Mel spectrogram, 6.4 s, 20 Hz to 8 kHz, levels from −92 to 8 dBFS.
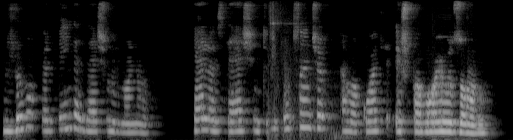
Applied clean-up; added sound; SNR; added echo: neural separator model SepFormer DNS4.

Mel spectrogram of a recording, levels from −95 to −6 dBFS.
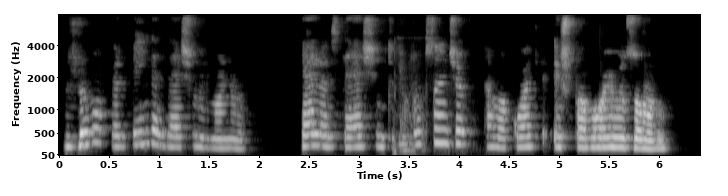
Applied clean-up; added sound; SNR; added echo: neural mask model DeepFilterNet 3.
